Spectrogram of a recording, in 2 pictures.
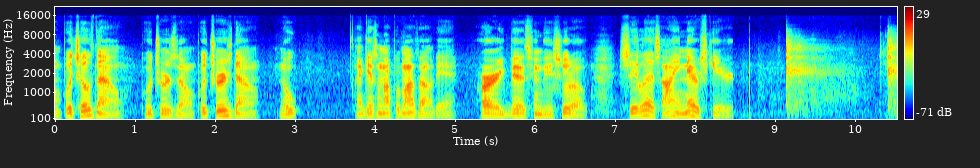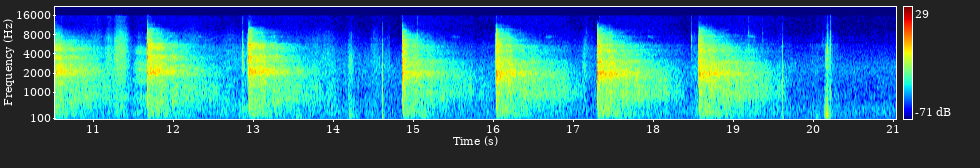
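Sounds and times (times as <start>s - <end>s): gunshot sound effects: 14.8s - 19.6s.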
